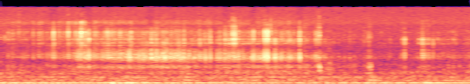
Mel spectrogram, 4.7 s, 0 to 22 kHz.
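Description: Long green glitter acrylic nails tap and scratch the top of a hollow, black metal cylindrical housing of a 3Dio binaural microphone mounted on a stand. The result is a quiet, irregular patter of short, dry clicks and scrapes with a bright metallic sheen around 1.5 kHz and higher. The clicks die away almost instantly over a low background hum.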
